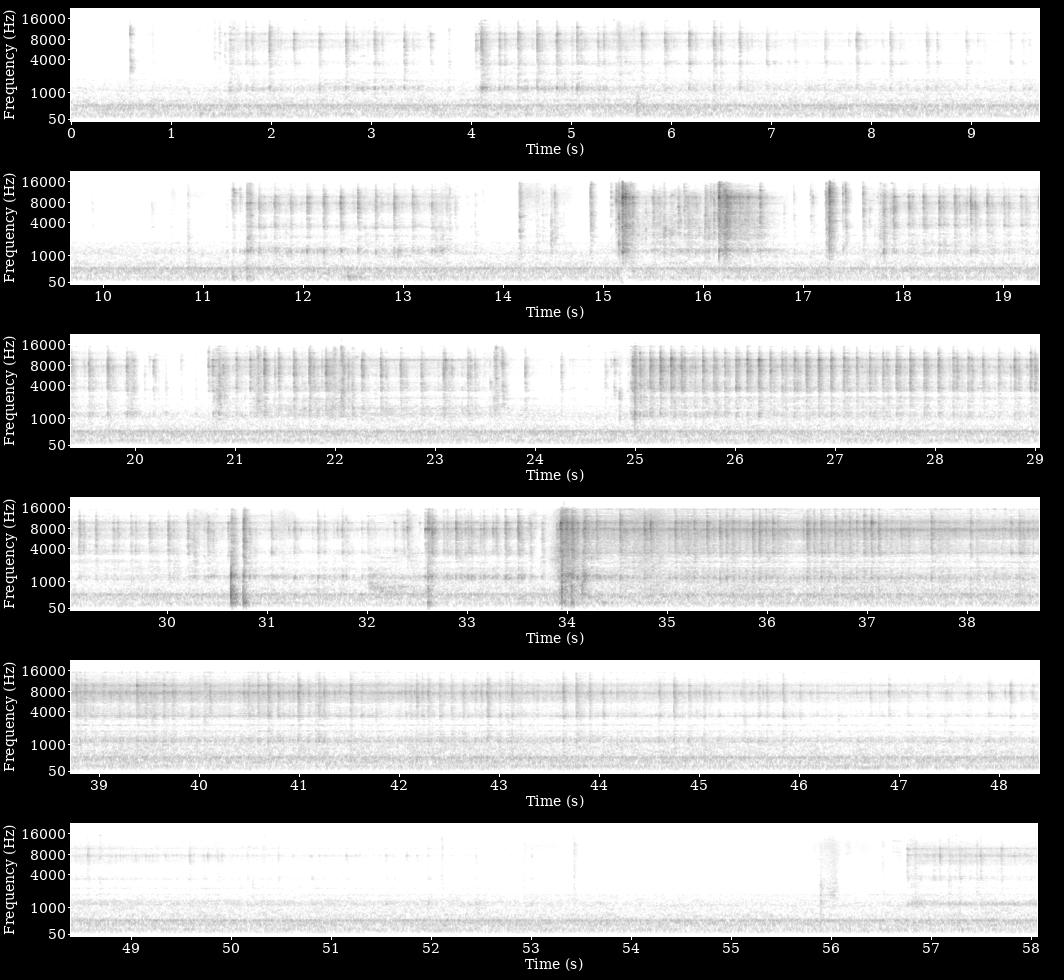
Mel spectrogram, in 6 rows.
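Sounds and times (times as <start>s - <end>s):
faint steady hum: 0.0s - 58.0s
fishing reel ticking and clicking: 1.5s - 9.6s, 11.3s - 13.6s, 15.1s - 51.2s.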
